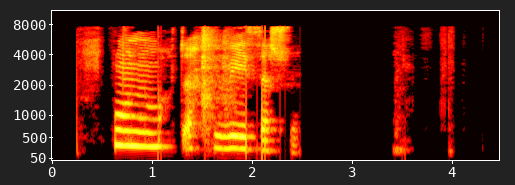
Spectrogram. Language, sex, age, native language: Icelandic, male, 5, Icelandic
